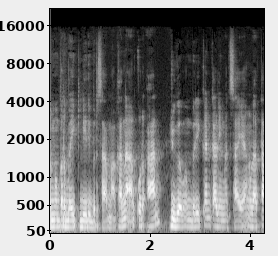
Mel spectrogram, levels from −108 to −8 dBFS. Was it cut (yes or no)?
yes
